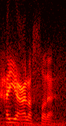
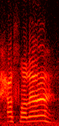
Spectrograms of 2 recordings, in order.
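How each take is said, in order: First: The phrase is said fully in three words. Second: The phrase is squeezed into one short word. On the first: The speaker calls it right. "بدلا من" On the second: The speaker calls it wrong. "اختصارا يقول"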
